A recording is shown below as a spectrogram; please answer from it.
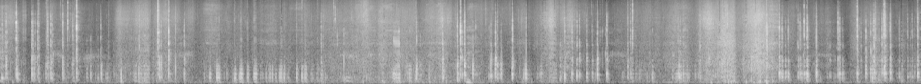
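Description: Screwdriver working the terminal screws on an RV breaker panel's neutral and ground bus bars: an irregular run of short clicks and scrapes. The screws are being checked and snugged for loose wire connections.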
